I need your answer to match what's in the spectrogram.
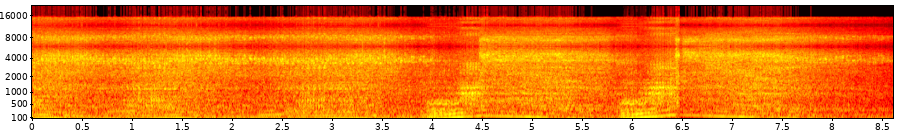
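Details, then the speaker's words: Saab 9000 turbo, stage three tune, about 20 lb boost, hood open: revving with a steady rough rattle through rising and falling revs, a serious low-end engine knock; alternator chirp also present. "since then the engine has has developed a pretty serious lowend knock"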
